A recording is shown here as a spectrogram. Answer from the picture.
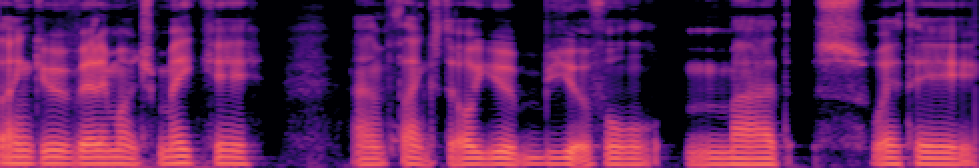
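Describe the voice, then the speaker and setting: A man with a British accent speaks in a fairly low pitch and a dark, mellow tone. His intonation is flat and monotone, in a very clean recording with a silent background. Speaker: podcast co-host. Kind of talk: casual chat.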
